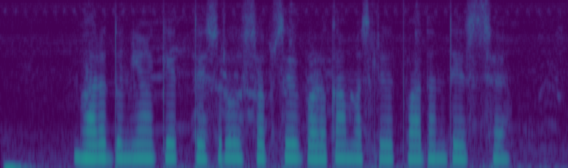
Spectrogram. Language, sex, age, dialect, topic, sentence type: Maithili, female, 18-24, Angika, agriculture, statement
